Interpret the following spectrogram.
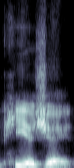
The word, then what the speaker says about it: Piaget: pictured here on the left Swiss psychologist Jean Piaget that's how you pronounce that last name and a lot of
